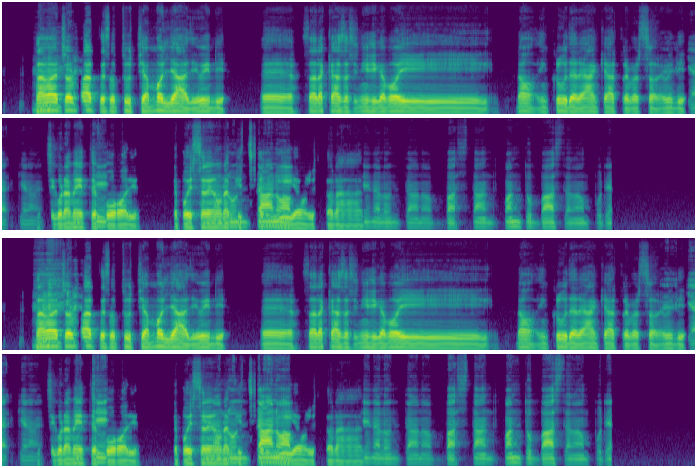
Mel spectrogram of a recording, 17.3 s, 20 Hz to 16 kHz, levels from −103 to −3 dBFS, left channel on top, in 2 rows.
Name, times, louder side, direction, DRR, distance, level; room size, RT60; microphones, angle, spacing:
voice 1, 0.4-2.8 3.2-6.1 6.4-8.5 9.2-10.4 10.9-11.5 11.9-13.2, left 1 dB, 10° left, 3.9 m, -21 dB
voice 2, 8.3-9.1 9.6-10.0 11.2-12.3 13.2-16.3, right 3 dB, 85° right, 6.4 m, -29 dB
open air
head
